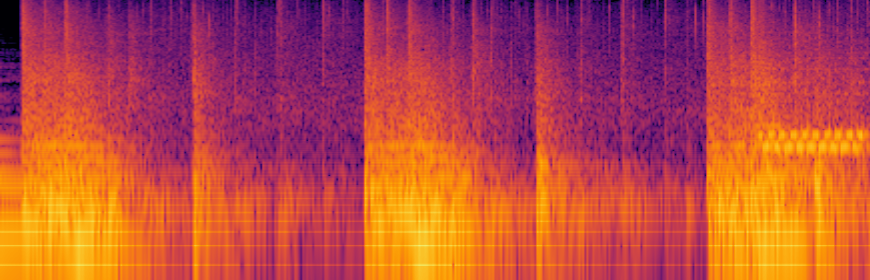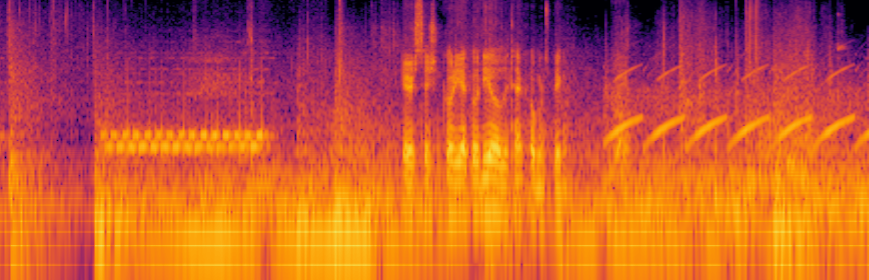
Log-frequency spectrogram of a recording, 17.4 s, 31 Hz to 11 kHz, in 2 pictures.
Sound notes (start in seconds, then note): 7.6 phone rings; 14.7 alarm blares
